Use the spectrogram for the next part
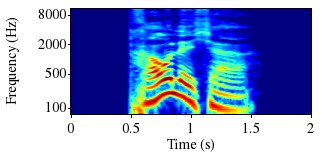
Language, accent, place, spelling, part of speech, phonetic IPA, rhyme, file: German, Germany, Berlin, traulicher, adjective, [ˈtʁaʊ̯lɪçɐ], -aʊ̯lɪçɐ, De-traulicher.ogg
- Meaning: 1. comparative degree of traulich 2. inflection of traulich: strong/mixed nominative masculine singular 3. inflection of traulich: strong genitive/dative feminine singular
